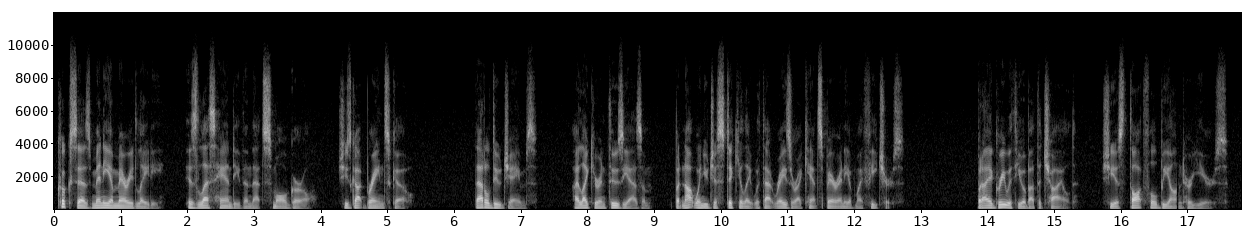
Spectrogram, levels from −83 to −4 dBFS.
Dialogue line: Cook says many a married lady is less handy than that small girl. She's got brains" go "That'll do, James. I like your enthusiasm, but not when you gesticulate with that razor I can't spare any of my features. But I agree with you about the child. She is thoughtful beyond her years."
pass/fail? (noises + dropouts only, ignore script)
fail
